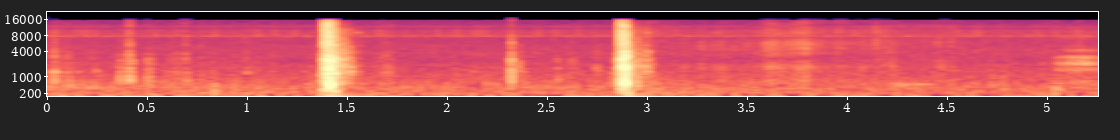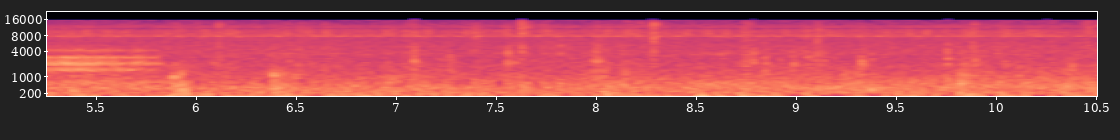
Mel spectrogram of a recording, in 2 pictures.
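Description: Two sharp strikes of wooden matches about a second and a half apart, attempts to light a campfire. Low rumble of wind on the microphone later on.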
